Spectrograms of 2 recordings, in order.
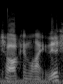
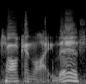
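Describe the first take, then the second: First: It is said quietly, hard to hear. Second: It is said loudly, easy to hear.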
